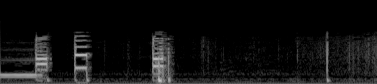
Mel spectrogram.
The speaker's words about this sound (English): Okay, we're going to dial 9 to get out, and we'll dial star 67, as you say. See if we get anything.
